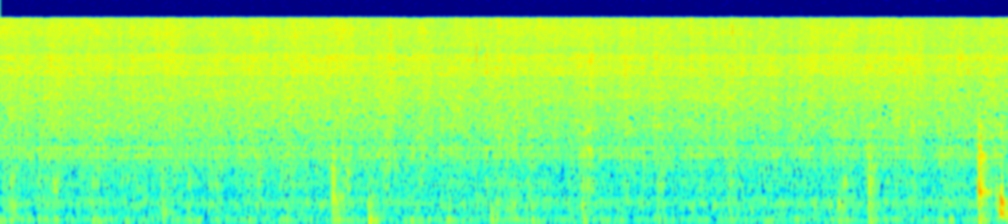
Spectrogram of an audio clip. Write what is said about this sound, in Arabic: الكفته كيتحمرت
